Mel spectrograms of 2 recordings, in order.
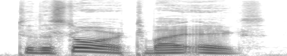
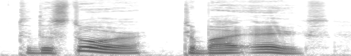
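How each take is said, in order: First: The phrase is said quickly. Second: The phrase is said at a normal, measured pace. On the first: "I can say quickly" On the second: "I stopped a little bit here"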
